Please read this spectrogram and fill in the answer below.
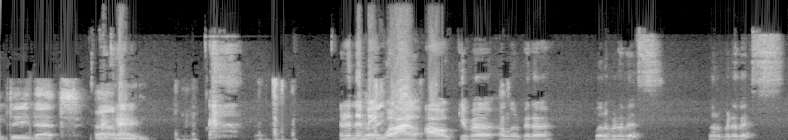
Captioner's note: laughs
